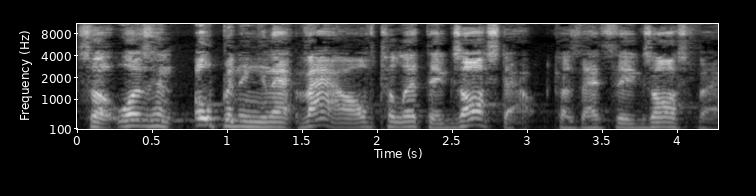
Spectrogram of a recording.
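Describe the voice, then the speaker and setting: At a moderate pace, a man with an American accent speaks in a fairly high pitch. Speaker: mechanic and channel host restoring an old truck. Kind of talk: hands-on tutorial with casual chat. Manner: loud.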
